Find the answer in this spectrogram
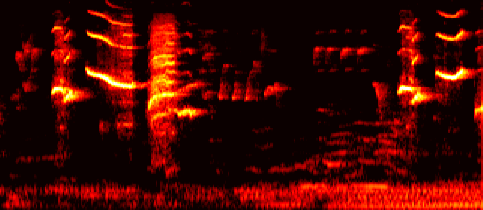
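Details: Oriental magpie-robin song meant to stimulate breeding condition: clear rising and falling whistles with a buzzy harsh note, a lull with faint low hum, then more bright whistled notes.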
